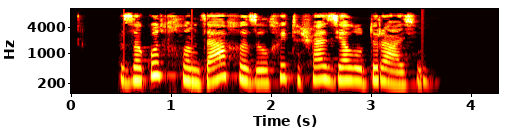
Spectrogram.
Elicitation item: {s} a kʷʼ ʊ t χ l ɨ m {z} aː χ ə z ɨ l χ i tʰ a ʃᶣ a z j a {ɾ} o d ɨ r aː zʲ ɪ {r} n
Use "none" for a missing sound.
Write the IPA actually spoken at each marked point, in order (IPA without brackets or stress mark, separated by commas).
z, d͡z, l, none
